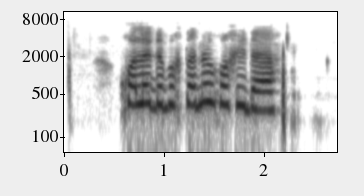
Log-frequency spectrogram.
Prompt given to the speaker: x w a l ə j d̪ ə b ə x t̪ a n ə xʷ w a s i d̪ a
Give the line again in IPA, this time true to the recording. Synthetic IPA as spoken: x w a l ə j d̪ ə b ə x t̪ a n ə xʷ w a x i d̪ a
